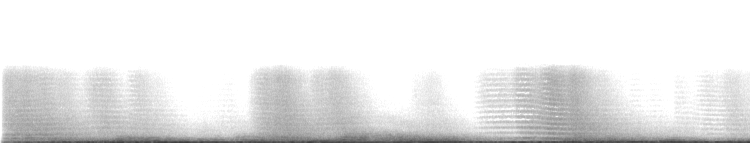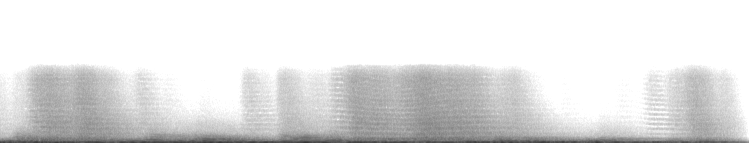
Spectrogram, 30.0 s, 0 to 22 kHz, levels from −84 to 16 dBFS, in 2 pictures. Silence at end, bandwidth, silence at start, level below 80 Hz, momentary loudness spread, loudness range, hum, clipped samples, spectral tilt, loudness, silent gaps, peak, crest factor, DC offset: 0.05 s; 11 kHz; 0.05 s; -28 dBFS; 7 LU; 3 LU; none; under 0.1%; -8.5 dB/octave; -18 LUFS; none; -4 dBFS; 14 dB; under 0.1%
